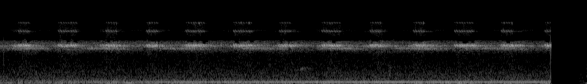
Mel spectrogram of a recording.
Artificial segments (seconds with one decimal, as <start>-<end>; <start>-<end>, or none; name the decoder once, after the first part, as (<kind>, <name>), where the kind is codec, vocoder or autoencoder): none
